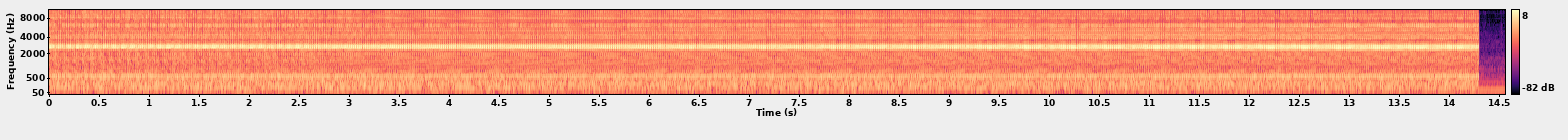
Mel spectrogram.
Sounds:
engine

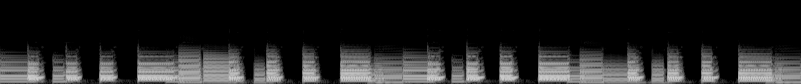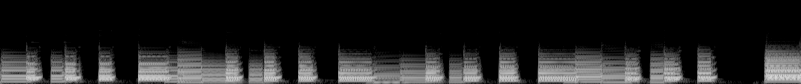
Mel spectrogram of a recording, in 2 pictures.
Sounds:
musical instrument
music
piano
keyboard (musical)

